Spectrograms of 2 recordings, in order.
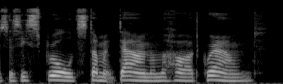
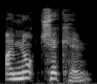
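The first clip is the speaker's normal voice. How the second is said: growled; 5 semitones higher, 5 dB louder than usual. A narrator's reading. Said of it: "Justin growled".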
